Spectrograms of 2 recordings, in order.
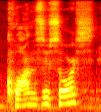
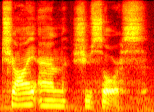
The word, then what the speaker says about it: Qianzhousaurus: So yes, I was going to say that I may have mispronounced it in the past, thinking it was Qianzhousaurus. It's not, it is Qianzhousaurus.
